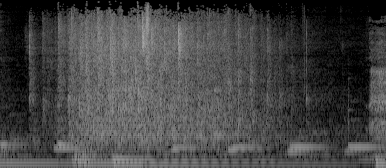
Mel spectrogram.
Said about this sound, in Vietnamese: mà khi thầy hỏi là ai cùng với Bồ Tát ước mơ xây dựng một thế giới thánh thiện thì thấy một số người vỗ tay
